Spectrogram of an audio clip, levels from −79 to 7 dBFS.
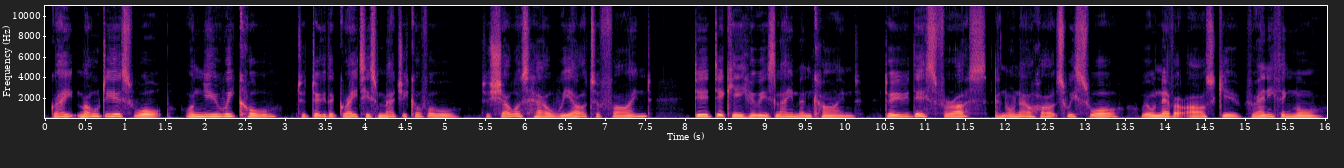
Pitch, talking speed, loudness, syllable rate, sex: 160 Hz, 170 wpm, -17 LUFS, 3.9 syllables/s, male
